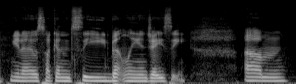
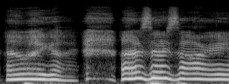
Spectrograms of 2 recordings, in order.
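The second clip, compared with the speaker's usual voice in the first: retold crying apology; 6 semitones higher, 7 dB louder than usual. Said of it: "I start crying".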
